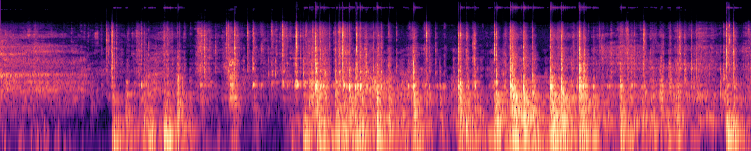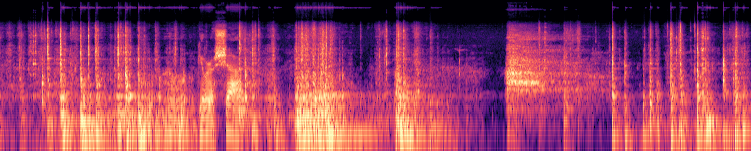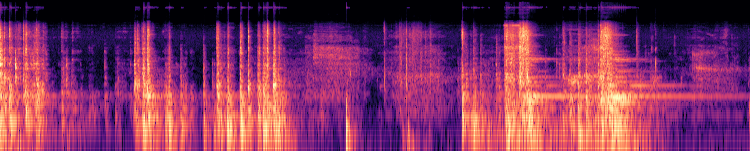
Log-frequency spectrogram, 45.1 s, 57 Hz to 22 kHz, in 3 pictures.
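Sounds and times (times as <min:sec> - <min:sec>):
knocks and thuds: 0:02.2 - 0:04.0, 0:06.0 - 0:13.6, 0:15.8 - 0:19.0, 0:19.9 - 0:24.1, 0:36.9 - 0:37.2.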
